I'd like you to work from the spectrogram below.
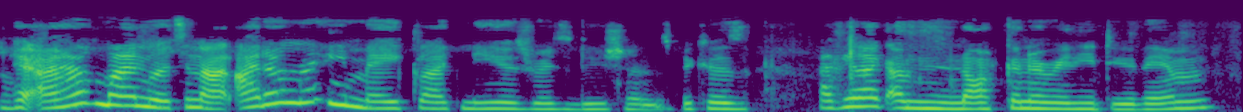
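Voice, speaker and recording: A woman's voice: a little high, animated, brisk. A young woman, co-hosting a casual podcast chat, talking loosely with lots of "like". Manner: chatty, peppered with "like". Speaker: podcast co-host.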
